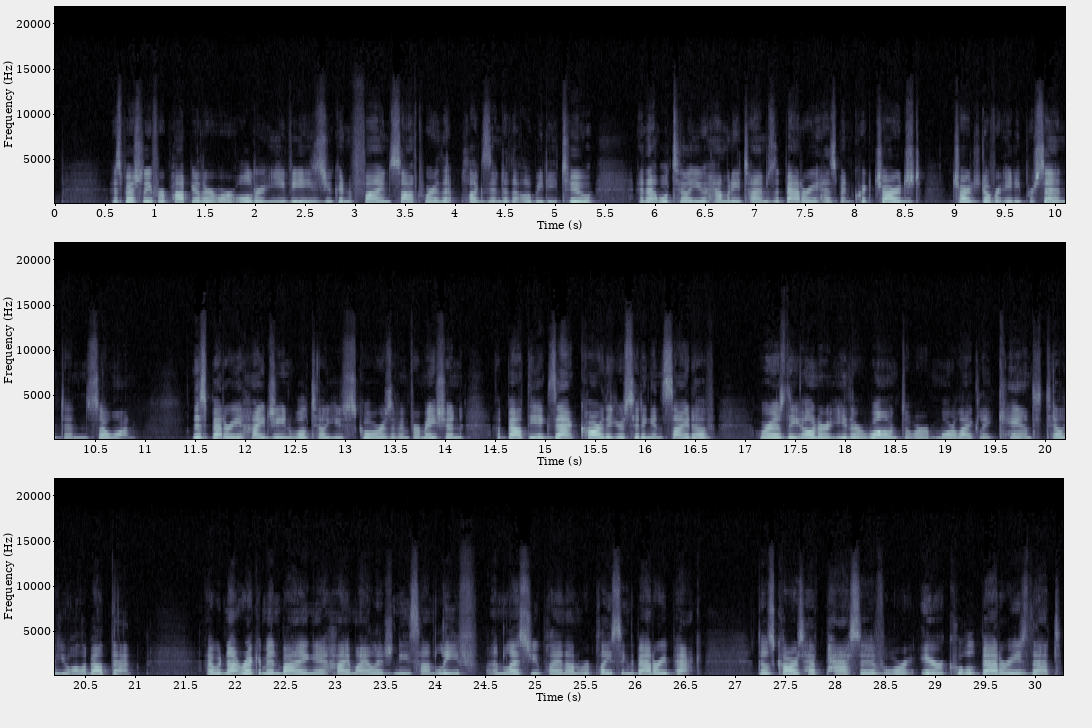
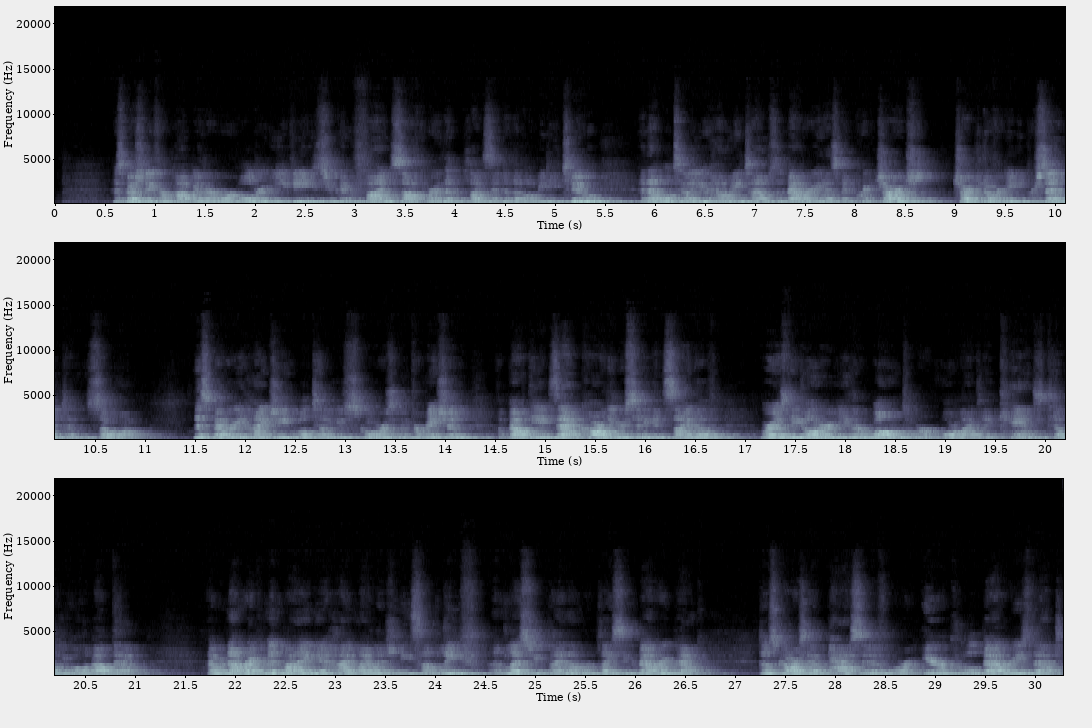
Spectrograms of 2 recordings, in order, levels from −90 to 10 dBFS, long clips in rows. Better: first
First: none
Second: off-mic speech; far // room echo; noticeable; dies away in 0.9 s

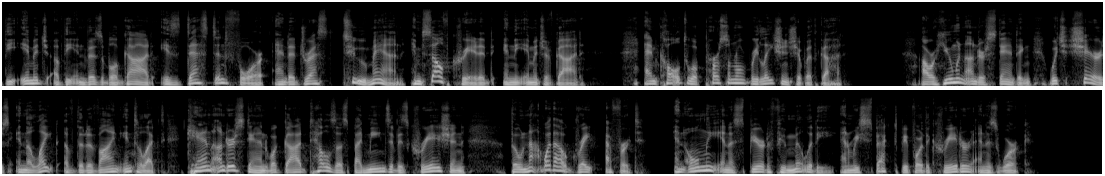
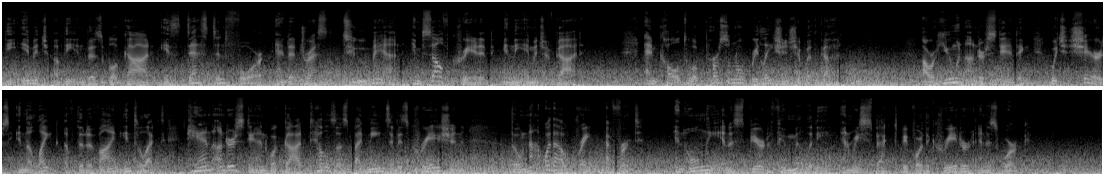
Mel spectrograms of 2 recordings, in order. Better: first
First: none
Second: wind noise on the microphone; heavy; 3 dB below the speech

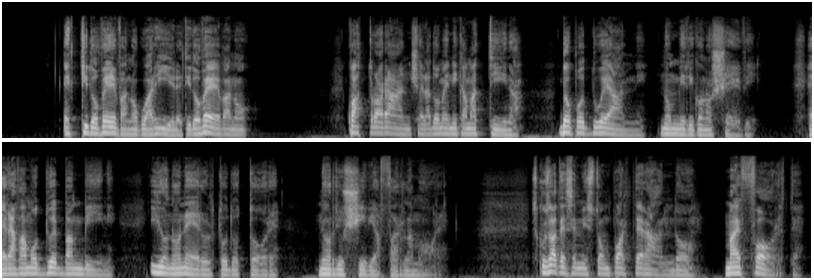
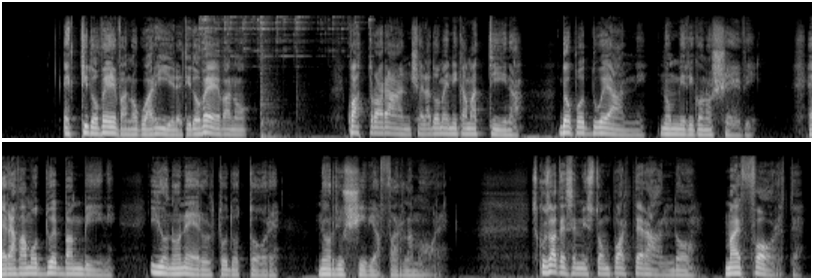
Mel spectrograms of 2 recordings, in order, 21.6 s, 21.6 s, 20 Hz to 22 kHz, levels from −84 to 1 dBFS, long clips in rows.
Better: first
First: none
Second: jangling keys; noticeable; from 2.5 to 5 s; peak 7 dB below the speech

